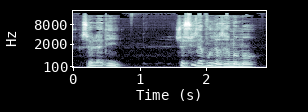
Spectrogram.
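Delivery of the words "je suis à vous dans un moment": high, called-out voice. A wife calls to her husband before opening the door, crying out. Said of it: "cria-t-elle à son mari".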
